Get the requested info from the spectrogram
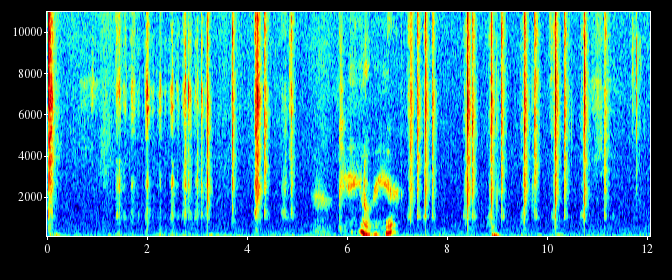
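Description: Hair-cutting scissors snipping over and over in quick, irregular strokes, trimming the ends of the hair. A short two-part vocal sound comes about six seconds in.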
